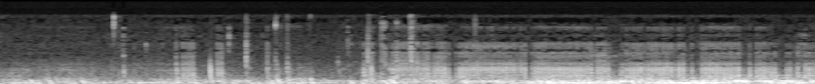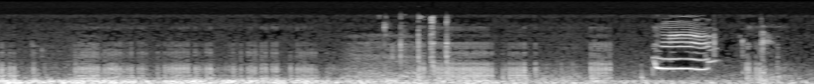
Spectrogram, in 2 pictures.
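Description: A Persian kitten purrs in a low, steady rumble, with a brief high mew near the end.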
